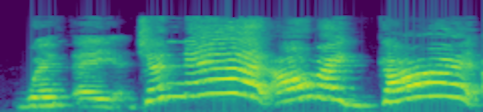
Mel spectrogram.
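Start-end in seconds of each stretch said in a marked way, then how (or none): 0.8-1.7 loud, high call of a name; sudden high yell to get her attention. Real, not acted. Calling out to someone suddenly. 1.7-3.0 loud, high, drawn-out oh my God; stretched-out exclamation of surprise; startled. Real, not acted. Startled exclamation after calling out.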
